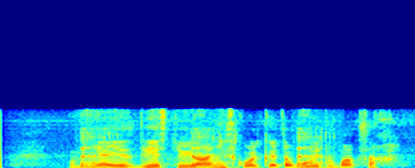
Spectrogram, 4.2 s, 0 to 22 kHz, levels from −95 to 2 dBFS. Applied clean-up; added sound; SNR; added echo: none; Burping, eructation; 7 dB; none.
